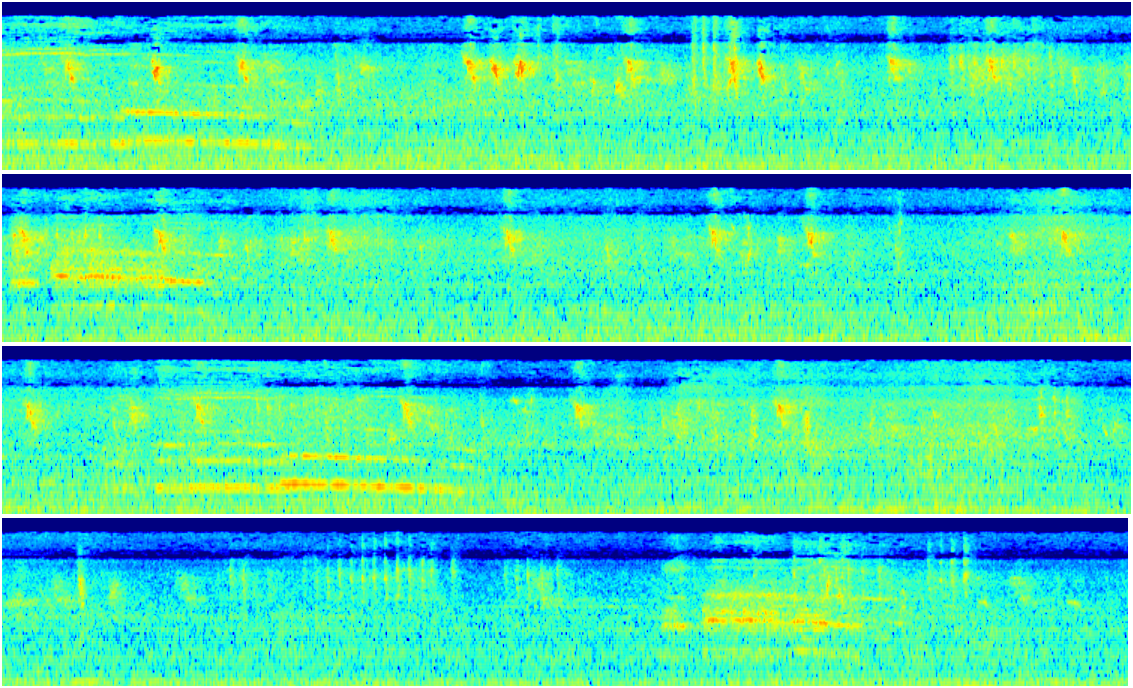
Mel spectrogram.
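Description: Bird calls: a falling call about a second long, heard twice roughly fifteen seconds apart, with shorter, higher calls between them and many quick high chirps. A steady low rumble of background noise runs underneath.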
